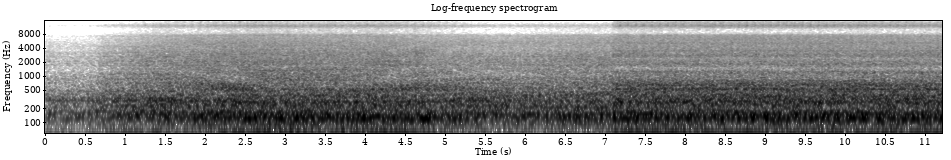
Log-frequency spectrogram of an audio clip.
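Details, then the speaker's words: Nissan idling after fan clutch and belt replacement: smooth even low hum at steady level, no belt squeal or chirp; quiet normal idle. "I will check the belts now. How quiet it is."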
